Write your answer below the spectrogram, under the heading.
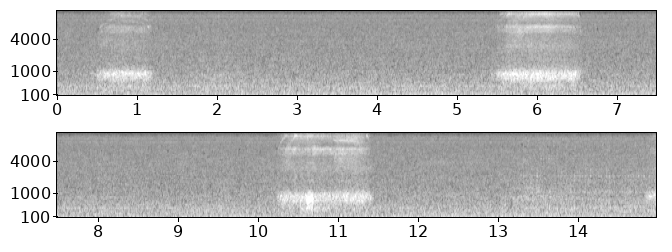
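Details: Shih Tzu Ozzy asleep with open eyes, snoring steadily: three rough, hoarse snores spaced about every five seconds, each about a second long, in a quiet indoor setting.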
